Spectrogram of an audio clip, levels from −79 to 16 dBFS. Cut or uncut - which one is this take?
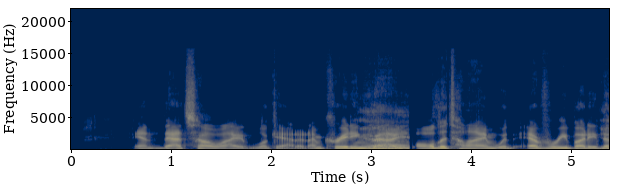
cut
